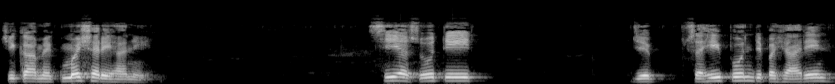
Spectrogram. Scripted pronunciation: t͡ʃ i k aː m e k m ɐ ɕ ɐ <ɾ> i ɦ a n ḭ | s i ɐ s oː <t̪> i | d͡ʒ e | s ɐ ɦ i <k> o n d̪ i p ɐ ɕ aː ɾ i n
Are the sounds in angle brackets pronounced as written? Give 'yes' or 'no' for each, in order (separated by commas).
yes, yes, no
